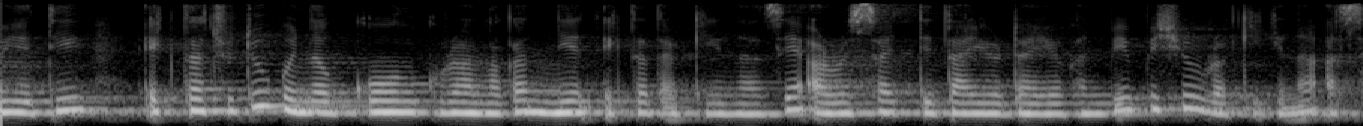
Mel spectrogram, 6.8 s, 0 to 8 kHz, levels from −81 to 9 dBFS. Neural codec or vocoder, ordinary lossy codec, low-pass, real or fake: none; MP3, 64 kbps; 7.2 kHz; real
